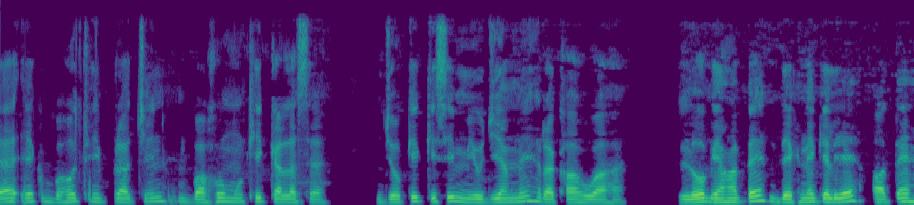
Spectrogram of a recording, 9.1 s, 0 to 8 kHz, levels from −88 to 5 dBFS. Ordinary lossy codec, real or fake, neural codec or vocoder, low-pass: none; real; none; 7.2 kHz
